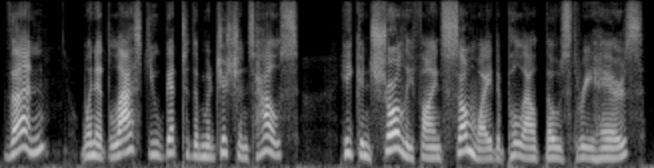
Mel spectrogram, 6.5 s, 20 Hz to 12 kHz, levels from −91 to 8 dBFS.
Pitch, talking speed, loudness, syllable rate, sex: 200 Hz, 200 wpm, -21 LUFS, 4.9 syllables/s, female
